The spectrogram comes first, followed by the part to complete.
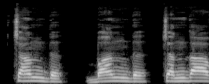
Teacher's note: چند، بند، چندہ وغیرہ میں نون کی آواز ظاہر نہیں ہے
